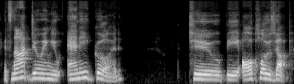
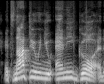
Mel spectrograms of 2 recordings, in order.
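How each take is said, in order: First: "It's not doing you any good" slow and deliberate; emphatic repeat. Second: Said in the usual way. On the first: Retold or imitated. Repeating the accountant's advice for all to hear, "any good" slow and emphatic. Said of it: "this is what I wanna he-, want all of you to hear". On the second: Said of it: "And she's like".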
